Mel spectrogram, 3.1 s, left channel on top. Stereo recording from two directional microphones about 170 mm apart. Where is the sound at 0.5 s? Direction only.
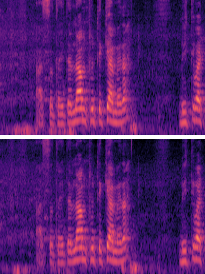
40° left (ahead or behind).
